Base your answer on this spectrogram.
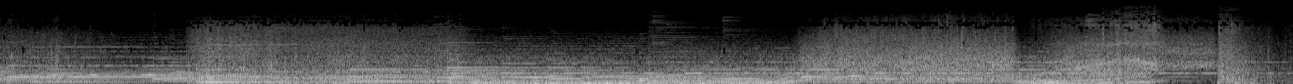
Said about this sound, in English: She drives off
